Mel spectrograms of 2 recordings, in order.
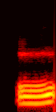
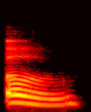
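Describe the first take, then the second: First: Short, pure "ओ"; Japanese vowel O. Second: Long, gliding English "ओ"; English letter O. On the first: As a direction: say "ओ" as one steady vowel without a glide. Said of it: "इन्हें कुछ इस तरह से पढ़ा जाता है". ("ओ" का छोटा, शुद्ध जापानी स्वर) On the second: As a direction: say "ओ" like the English letter name, sliding to oo. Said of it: "English vowels की तरह नहीं बोलेंगे". ("ओ" को अंग्रेज़ी अक्षर O जैसा लंबा) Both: Shown as a demonstration.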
